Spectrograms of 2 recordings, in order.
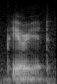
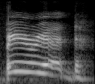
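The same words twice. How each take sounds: First: Very low, growled "Period."; deep sassy period. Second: High, finger-snap "Period." with a fall; high sassy period. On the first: Vlogger ending her rant, deep and mock-stern. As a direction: drop the voice right down for "Period.". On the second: Vlogger ending her rant, high and sassy. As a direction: squeal "Period." like a sassy diva. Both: Pretend.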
